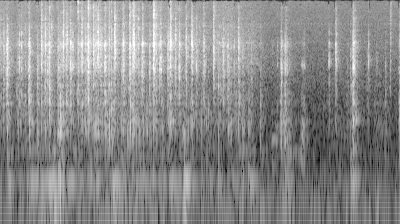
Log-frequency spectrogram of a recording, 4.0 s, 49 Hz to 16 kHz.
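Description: Addi Professional 22-needle knitting machine being hand-cranked: a fast run of light plastic clicking as the needles ride round through the cam. The clicking is densest in the first two and a half seconds, then thins out.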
